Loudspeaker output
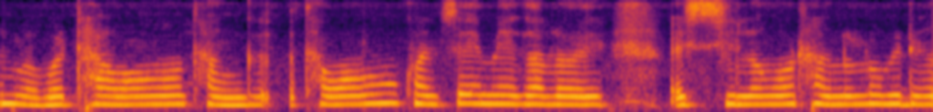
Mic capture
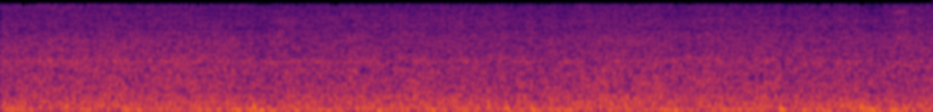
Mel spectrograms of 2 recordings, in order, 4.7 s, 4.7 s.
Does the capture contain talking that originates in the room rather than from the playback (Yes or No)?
No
